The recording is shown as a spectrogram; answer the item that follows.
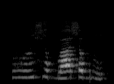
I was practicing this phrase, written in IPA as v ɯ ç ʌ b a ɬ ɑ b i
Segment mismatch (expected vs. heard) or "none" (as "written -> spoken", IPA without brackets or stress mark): ɑ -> ʌ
